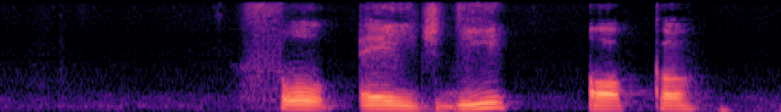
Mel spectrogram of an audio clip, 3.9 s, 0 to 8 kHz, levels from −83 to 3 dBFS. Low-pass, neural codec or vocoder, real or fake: 7.2 kHz; codec, 16 kHz, 1.1 kbps, Voila-Tokenizer; fake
